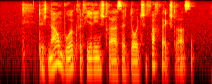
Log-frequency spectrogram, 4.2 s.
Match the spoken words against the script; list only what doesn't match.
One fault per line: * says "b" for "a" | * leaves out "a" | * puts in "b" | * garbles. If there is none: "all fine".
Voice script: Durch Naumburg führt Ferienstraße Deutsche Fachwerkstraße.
all fine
